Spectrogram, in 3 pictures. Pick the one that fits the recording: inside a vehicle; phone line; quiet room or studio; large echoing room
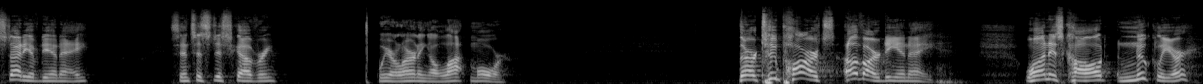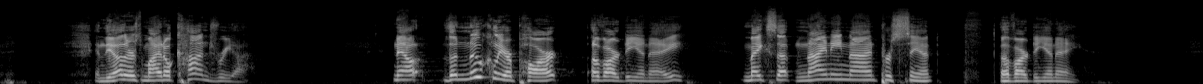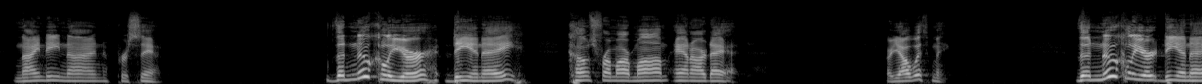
large echoing room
